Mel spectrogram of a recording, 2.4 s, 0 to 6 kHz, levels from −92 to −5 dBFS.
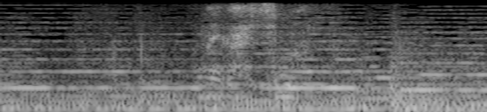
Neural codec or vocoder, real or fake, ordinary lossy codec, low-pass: none; real; none; 5.4 kHz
